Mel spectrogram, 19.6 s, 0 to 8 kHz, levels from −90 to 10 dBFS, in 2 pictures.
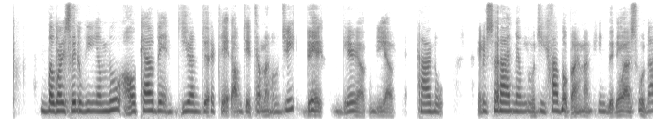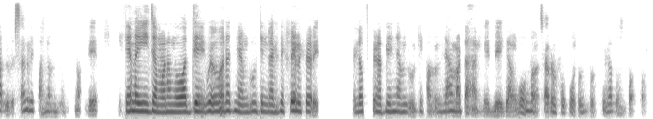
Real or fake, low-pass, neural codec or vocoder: fake; 7.2 kHz; codec, 16 kHz, 0.5 kbps, FreqCodec, larger model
